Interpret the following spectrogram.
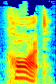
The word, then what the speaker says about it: caught: This can be spelled O-U-G-H-T or A-U-G-H-T, but the pronunciation is the same. Bring, brought, brought. Buy, bought, bought. Catch, caught, caught. Fight, fought, fought. Seek, sought, sought. Teach, taught, taught. Think, thought, thought. Remember that the G is silent in these verbs.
